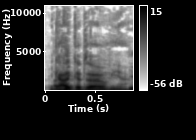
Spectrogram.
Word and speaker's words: Gal Gadot: Gal Gadot? – Gal Gadot.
